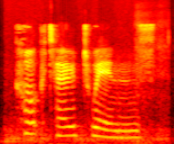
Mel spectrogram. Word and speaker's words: Cocteau Twins: Cocteau Twins. Eh, ecco, eh, avete... – Cocteau Twins.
